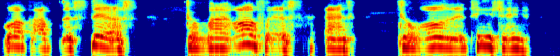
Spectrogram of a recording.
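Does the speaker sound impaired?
Yes: primary lateral sclerosis; primary lateral sclerosis at least 20 years, age 80, wheelchair use, dr. Levitz at Lehigh Neurology, dr. Macken; progressing, physical and occupational therapy, ALS clinic, ALS support group, ALS Association Philadelphia support; slurred speech, difficulty swallowing, speech too affected to continue working.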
